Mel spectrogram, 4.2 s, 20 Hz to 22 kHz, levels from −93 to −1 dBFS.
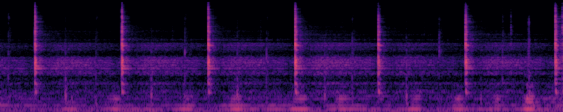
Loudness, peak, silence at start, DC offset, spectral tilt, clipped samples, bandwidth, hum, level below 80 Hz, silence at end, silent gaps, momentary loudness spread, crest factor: -41 LUFS; -12 dBFS; 0 s; under 0.1%; -0.5 dB/octave; under 0.1%; over 20 kHz; none; -68 dBFS; 0 s; none; 16 LU; 32 dB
